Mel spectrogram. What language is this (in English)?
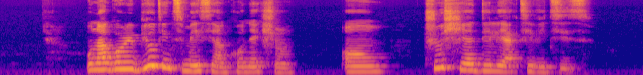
Nigerian Pidgin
